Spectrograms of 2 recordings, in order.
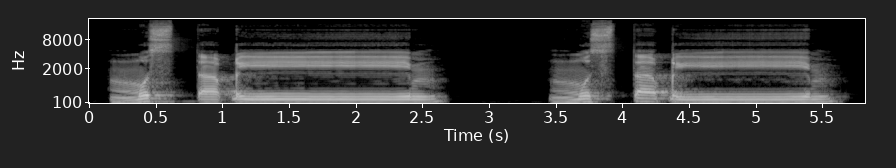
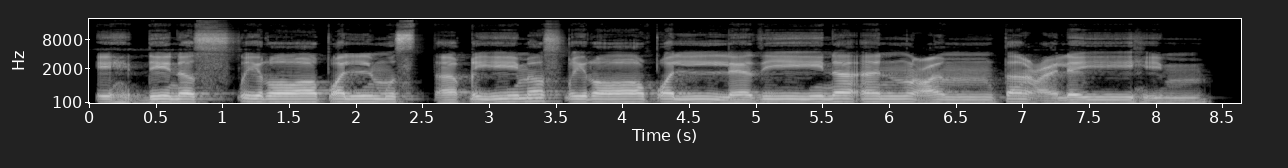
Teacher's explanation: اہدنا الصراط المستقیم، یہ ہم نے زبر نہیں پڑھی، میم کو پڑھا جائے گا، زبر کو نہیں پڑھا جائے گا، میم ظاہر ہو گیا آخر میں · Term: میم کو ساکن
